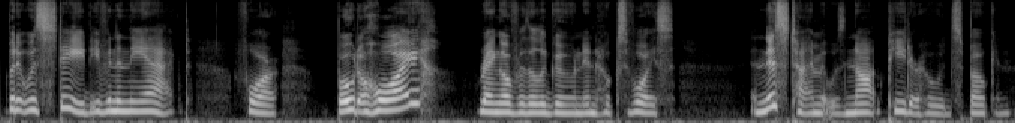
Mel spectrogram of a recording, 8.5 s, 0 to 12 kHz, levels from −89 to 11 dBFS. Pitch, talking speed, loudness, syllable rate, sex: 220 Hz, 200 wpm, -21 LUFS, 5.5 syllables/s, female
